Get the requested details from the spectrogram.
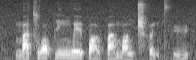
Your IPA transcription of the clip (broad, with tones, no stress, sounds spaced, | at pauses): m ä˧˥ t͡s w ɔ˥ p i˥ n n̪ w e˥˩ ɪ̯ p ɑ̰˨˩ ʊ̯ p ä˧˥ m ɑ˧˥ ŋ ʈ͡ʂʰ ə̰˨˩ n t̪ʰ y˧˥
